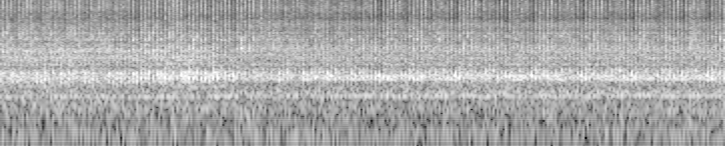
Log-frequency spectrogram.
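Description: Sharp repetitive knocking around four per second rides over the idle, clattery and metallic; an internal engine knock of unknown cause.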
